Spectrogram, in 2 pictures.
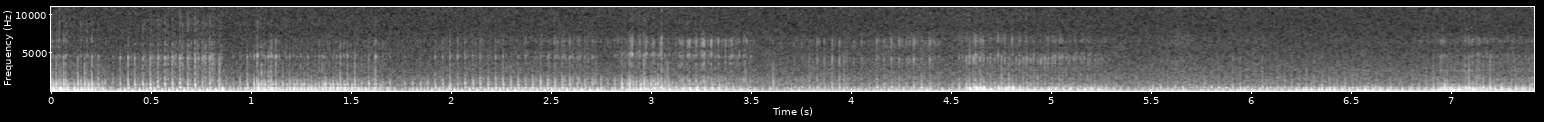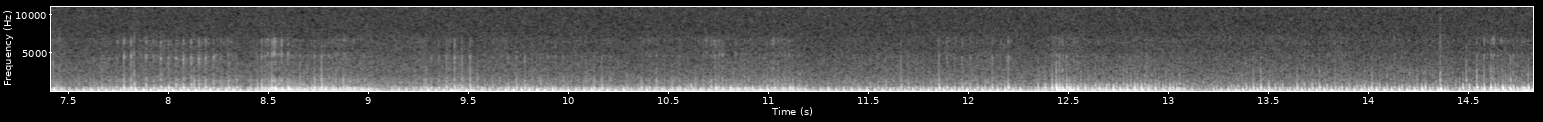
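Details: Domestic cat purring steadily, offered as a calming relaxation sound; a continuous low rumbling vibration pulses in slow breathing cycles of inhale and exhale, close and even throughout with no other sounds.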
